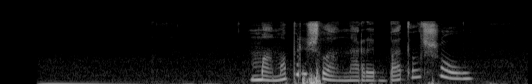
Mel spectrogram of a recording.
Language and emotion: Russian, neutral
